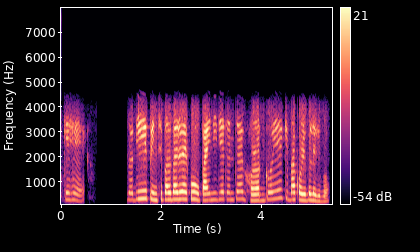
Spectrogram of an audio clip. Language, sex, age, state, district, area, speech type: Assamese, female, 18-30, Assam, Dhemaji, urban, conversation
